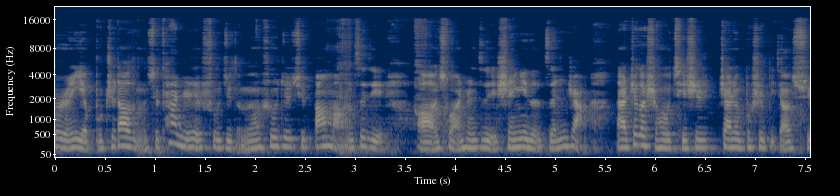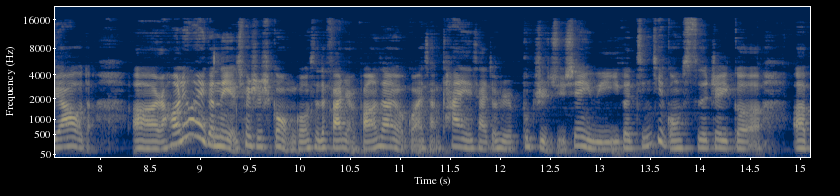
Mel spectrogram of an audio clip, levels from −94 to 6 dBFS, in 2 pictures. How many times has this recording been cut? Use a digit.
0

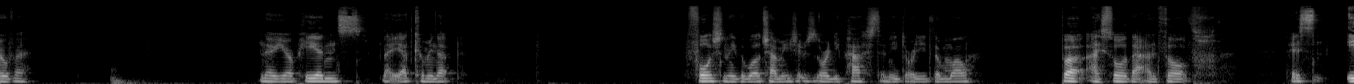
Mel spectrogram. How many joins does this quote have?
0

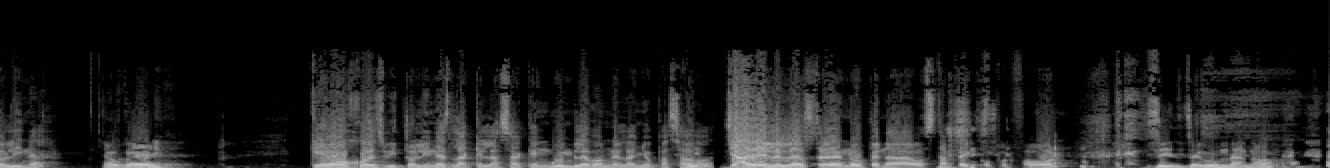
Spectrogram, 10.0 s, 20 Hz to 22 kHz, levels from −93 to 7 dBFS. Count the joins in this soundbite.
2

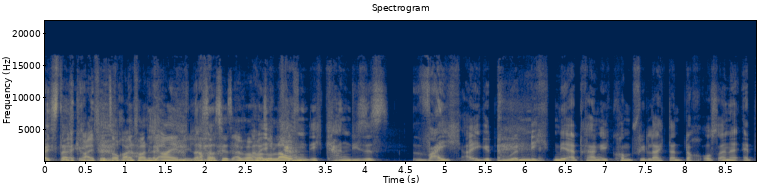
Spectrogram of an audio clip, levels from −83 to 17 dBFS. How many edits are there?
0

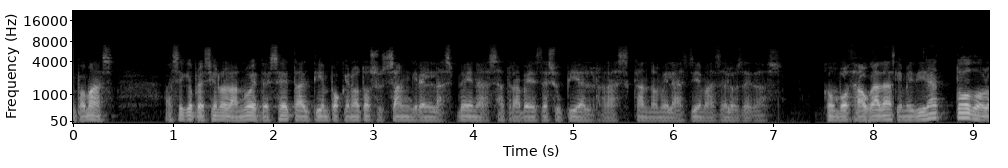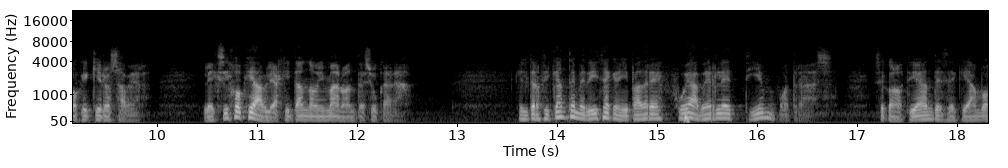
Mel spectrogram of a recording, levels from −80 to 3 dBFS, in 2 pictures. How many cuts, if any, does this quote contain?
1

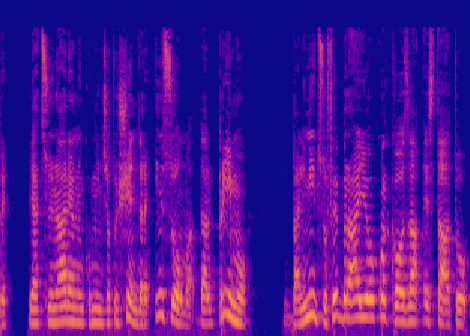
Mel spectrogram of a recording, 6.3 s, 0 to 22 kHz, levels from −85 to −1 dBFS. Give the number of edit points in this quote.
0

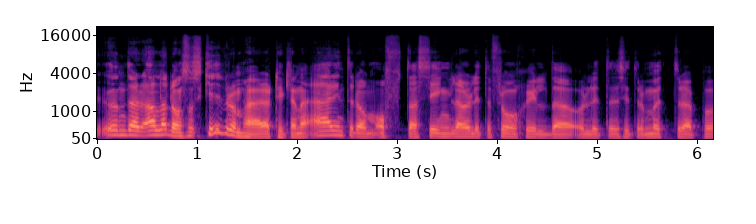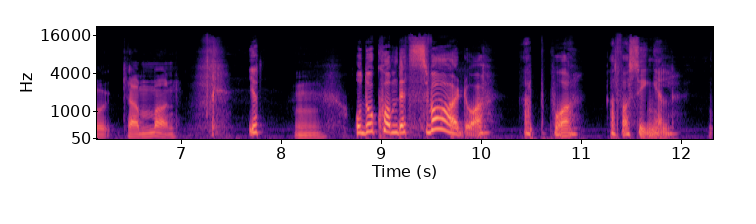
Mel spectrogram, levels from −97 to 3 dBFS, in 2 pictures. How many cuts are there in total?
2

